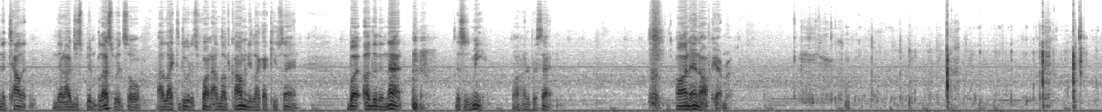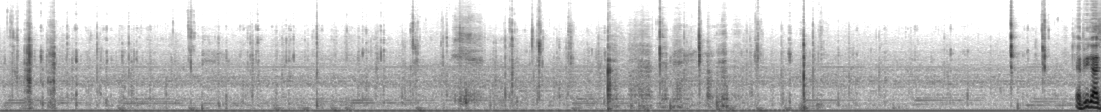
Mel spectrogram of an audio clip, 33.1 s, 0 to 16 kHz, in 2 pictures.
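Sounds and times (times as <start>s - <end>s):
close chewing with wet smacks: 11.9s - 32.7s.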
